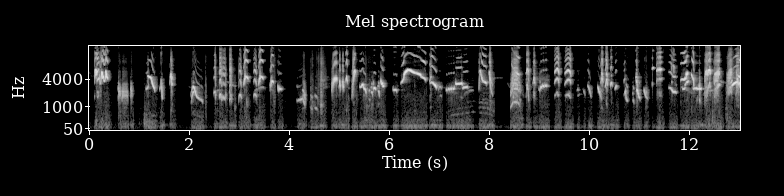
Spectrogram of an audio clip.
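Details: Oriental magpie-robin in non-stop 'gacor full ngobra' singing for luring birds into song: a long, varied stream of piercing whistles, harsh squawky notes and chattering trills with few gaps.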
